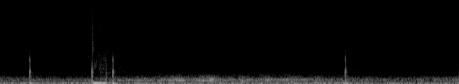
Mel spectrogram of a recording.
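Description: Short menu clicks tick now and then.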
